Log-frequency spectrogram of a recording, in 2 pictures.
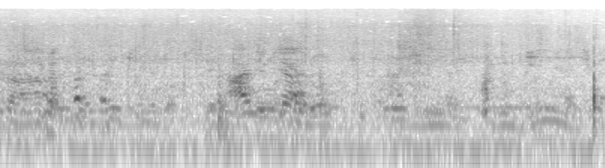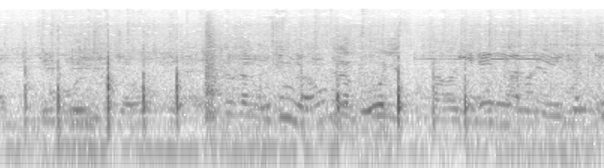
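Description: Bread sizzles softly on a hot griddle.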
